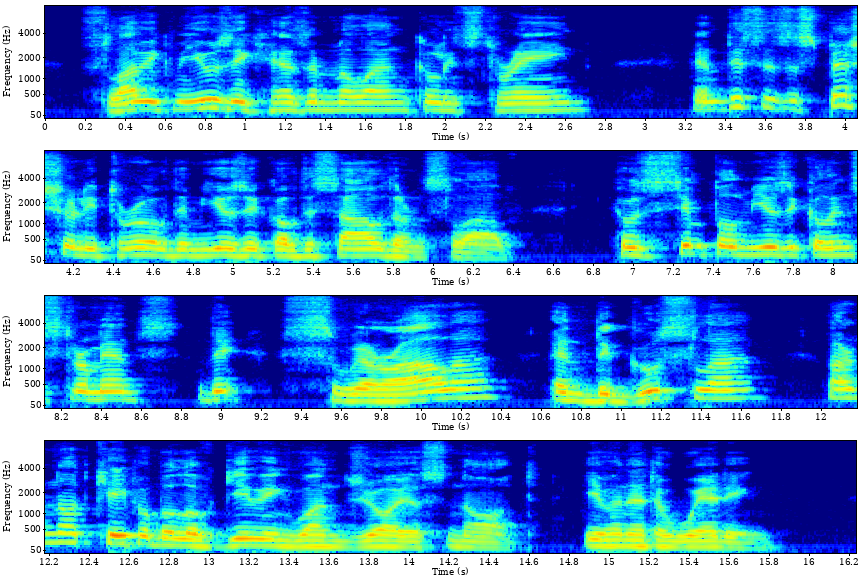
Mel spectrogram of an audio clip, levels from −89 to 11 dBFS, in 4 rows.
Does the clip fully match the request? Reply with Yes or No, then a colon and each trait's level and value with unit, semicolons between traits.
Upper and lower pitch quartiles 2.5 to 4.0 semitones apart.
No: average, 4.7 semitones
